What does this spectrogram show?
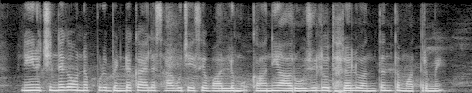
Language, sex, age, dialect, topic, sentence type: Telugu, female, 56-60, Southern, banking, statement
